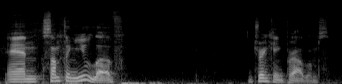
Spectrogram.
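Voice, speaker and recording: Man, mid-pitched, easygoing sports co-host who rambles and restarts. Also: sing-song, measured pace, a bit bright, slight background noise. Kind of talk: casual sports chat.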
